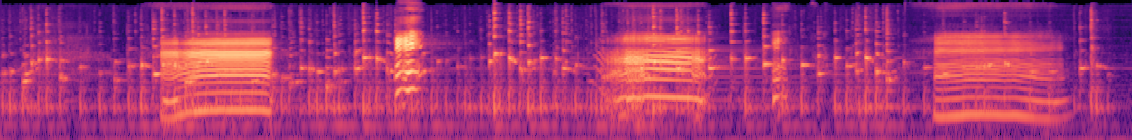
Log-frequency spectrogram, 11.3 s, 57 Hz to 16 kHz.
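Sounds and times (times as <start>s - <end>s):
speech: 1.6s - 2.2s
sheep bleating: 1.6s - 2.8s, 6.0s - 7.1s, 9.3s - 10.7s
spoken exclamation: 4.0s - 4.2s, 6.0s - 7.1s, 9.4s - 10.6s.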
